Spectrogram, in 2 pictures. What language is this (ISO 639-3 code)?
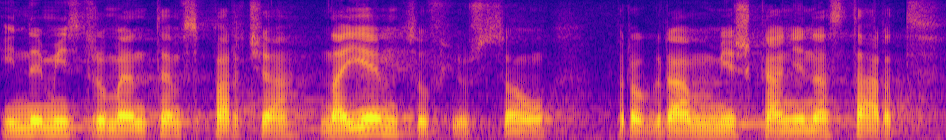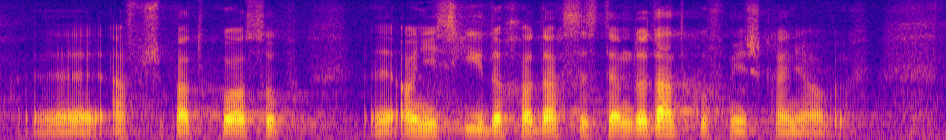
pol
